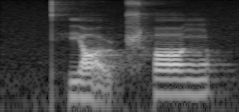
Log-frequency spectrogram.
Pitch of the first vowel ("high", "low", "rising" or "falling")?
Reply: low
